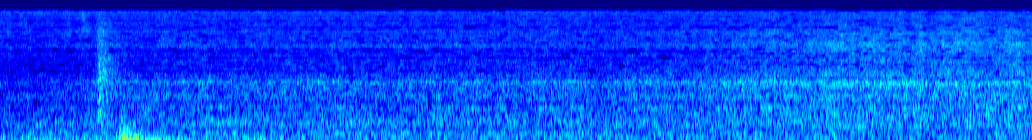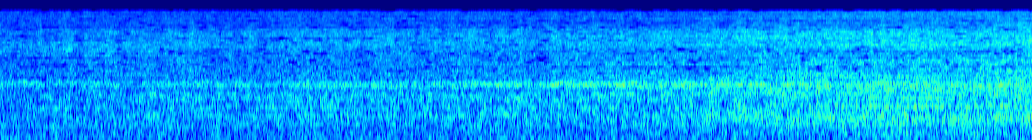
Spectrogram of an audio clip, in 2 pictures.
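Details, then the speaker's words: Gas boiler starting for hot water and modulating its burner: hiss like a kettle builds steadily, kettling in the heat exchanger, explained as cavitation of tiny steam bubbles collapsing at very high frequency. "в основном это на keep в теплообменнике в первую очередь происходит такой эффект как консультация он называется кавитация это маленькие пузырьки пара с хлопающие ся с очень высокой частотой"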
